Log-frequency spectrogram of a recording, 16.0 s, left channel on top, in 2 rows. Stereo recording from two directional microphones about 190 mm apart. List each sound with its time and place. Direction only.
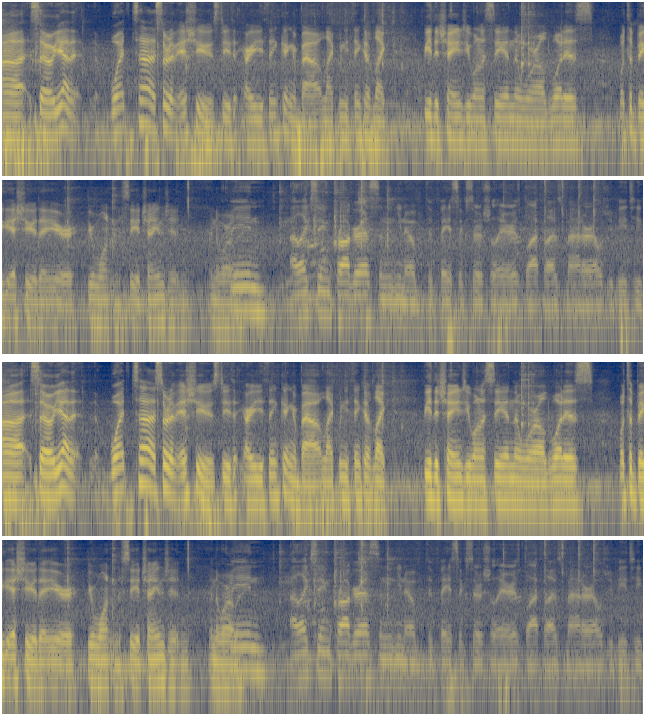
0.0 s speech: 20° right (ahead or behind)
2.1 s speech: 35° right (ahead or behind)
6.4 s cutlery: 55° right (ahead or behind)
6.7 s speech: 35° right (ahead or behind)
10.9 s speech: centre (ahead or behind)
